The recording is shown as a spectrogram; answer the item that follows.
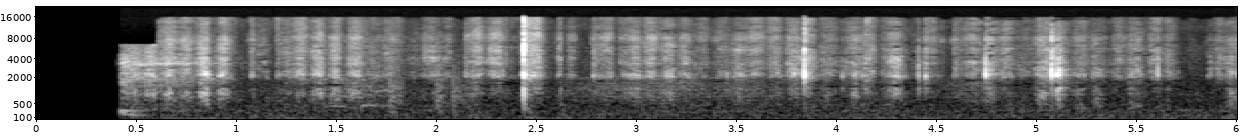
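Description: Faint scratching of a pen writing on paper, with a few light clicks scattered through it.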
